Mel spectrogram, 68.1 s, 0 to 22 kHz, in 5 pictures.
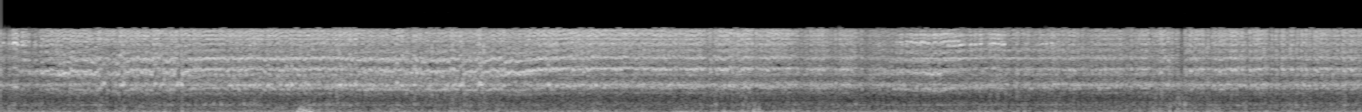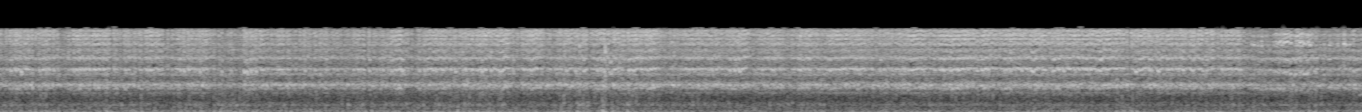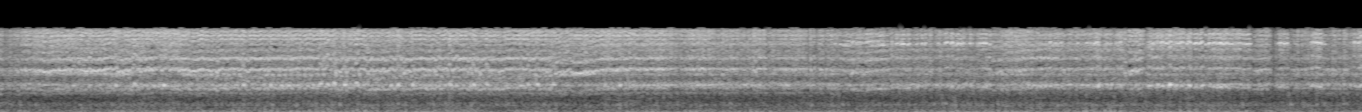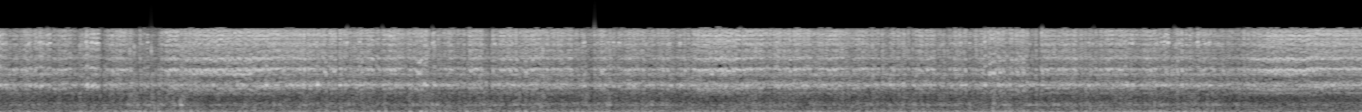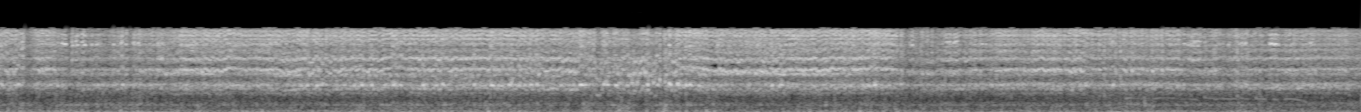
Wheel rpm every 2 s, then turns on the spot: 200, 190, 200, 230, 230, 230, 230, 230, 230, 230, 240, 230, 230, 220, 210, 190, 210, 230, 230, 230, 230, 220, 230, 230, 230, 230, 230, 230, 210, 190, 200, 220, 220, 230.
none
